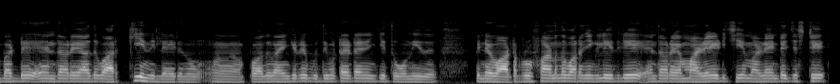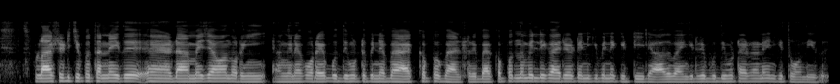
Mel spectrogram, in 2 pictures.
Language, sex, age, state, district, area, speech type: Malayalam, male, 30-45, Kerala, Wayanad, rural, spontaneous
